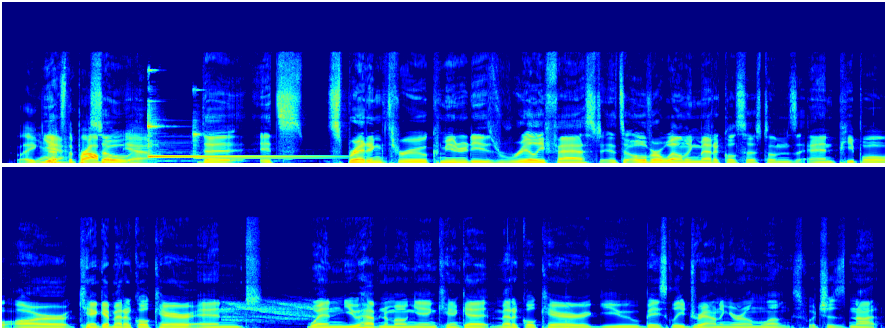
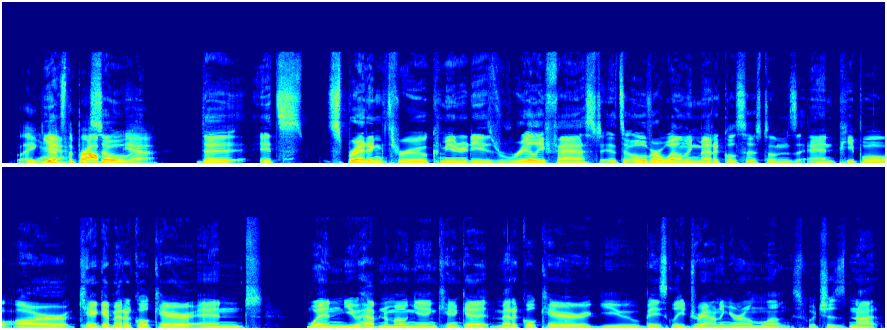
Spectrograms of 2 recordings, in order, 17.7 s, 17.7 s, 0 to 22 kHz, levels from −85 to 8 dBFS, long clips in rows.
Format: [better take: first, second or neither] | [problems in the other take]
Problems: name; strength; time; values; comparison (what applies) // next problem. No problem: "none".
second | doorbell; loud; from 1.5 to 3 s; peak 6 dB above the speech // alarm; faint; from 11 to 12 s; peak 15 dB below the speech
